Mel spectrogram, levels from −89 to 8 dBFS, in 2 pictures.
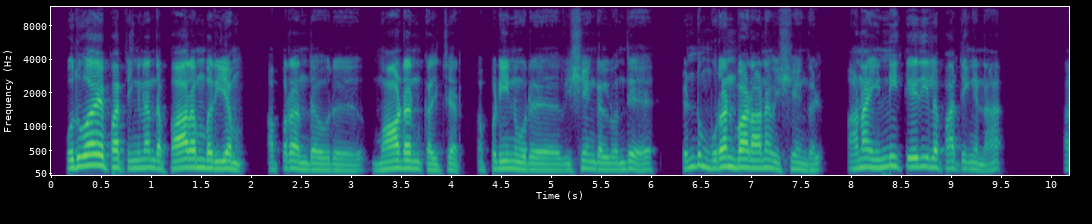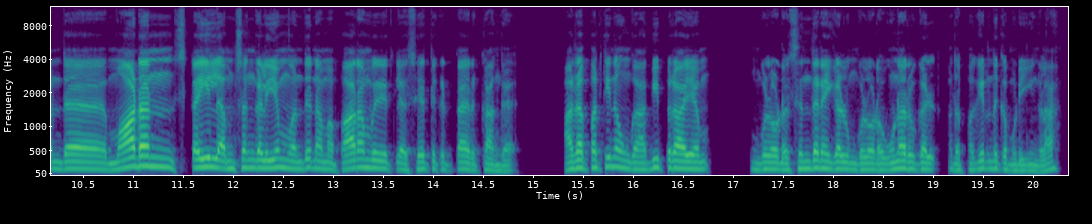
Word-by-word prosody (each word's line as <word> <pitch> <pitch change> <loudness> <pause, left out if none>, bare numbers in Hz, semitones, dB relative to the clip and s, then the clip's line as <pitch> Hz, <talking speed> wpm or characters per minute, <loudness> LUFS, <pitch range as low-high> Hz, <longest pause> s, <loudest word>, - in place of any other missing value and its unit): பொதுவாவே 205 +6 +8
பாத்தீங்கன்னா, 165 0 +2
இந்த 145 - +2
பாரம்பரியம், 155 -4 +6 0.3
அப்புறம் 150 +3 0
அந்த 125 0 -1
ஒரு 115 -1 -4 0.4
மாடர்ன் 150 0 +6
கல்ச்சர், 115 -1 -3 0.2
அப்டீன்னு 145 +4 +1
ஒரு 125 -1 -2 0.3
விஷயங்கள் 135 0 -2
வந்து, 130 +4 -1 0.5
இரண்டும் 180 +4 -1
முரண்பாடான 170 -1 +6
விஷயங்கள். 120 -2 -5 0.3
ஆனா, 175 +4 +3
இன்னி 185 +4 +1
தேதியில 180 -1 +3
பாத்தீங்கன்னா, 135 -6 -4 0.8
அந்த 140 0 -6 0.5
மாடர்ன் 190 +3 +5 0.2
ஸ்டைல் 170 +1 +2
அம்சங்களையும் 160 +2 -2
வந்து, 140 +4 -5
நம்ப 135 -3 -5
பாரம்பரியத்தில 150 -3 -2
சேர்த்துக்கிட்டு 135 -5 -9
தான் 135 -2 -2
இருக்காங்க. 105 0 -7 0.7
அத 140 - 0
பத்தின 180 +2 -3
உங்க 135 -2 -5
அபிப்பிராயம், 145 -2 -1 0.5
உங்களோட 130 0 -4
சிந்தனைகள், 145 -2 -2
உங்களோட 125 -1 -4
உணர்வுகள் 135 -3 -3 0.2
அத 120 - -8
பகிர்ந்துக்க 140 +1 -6
முடியுங்களா? 110 +2 -7
145 Hz, 120 wpm, -22 LUFS, 130-165 Hz, 0.8 s, பொதுவாவே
